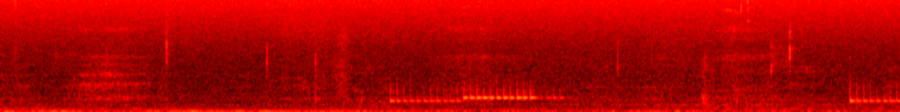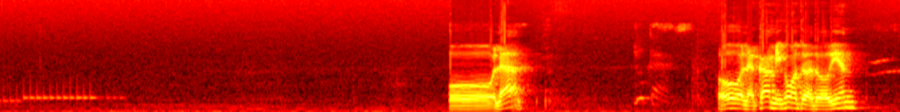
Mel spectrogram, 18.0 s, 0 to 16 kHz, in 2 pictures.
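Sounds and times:
ringback tones from an outgoing phone call: 3.8s - 5.8s, 8.5s - 10.3s
speech: 13.5s - 14.4s, 16.2s - 17.7s.

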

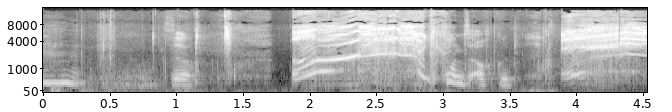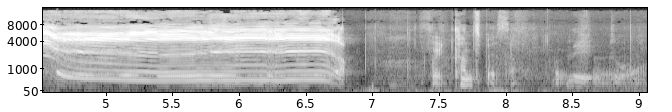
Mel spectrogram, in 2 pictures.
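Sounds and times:
speech: 1.0s - 2.0s, 3.0s - 3.8s, 7.4s - 9.0s
person's high-pitched shriek imitating a girl's scream: 1.9s - 2.9s, 3.9s - 6.8s.

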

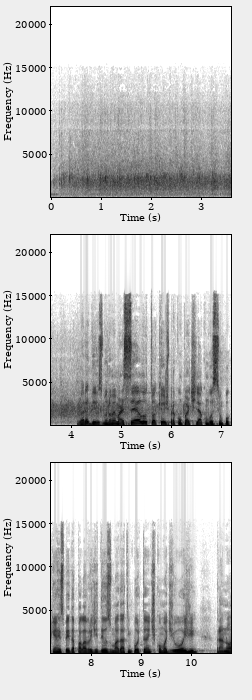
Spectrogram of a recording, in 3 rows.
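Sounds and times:
audience applauding: 0.0s - 7.0s
speech: 4.1s - 10.7s.

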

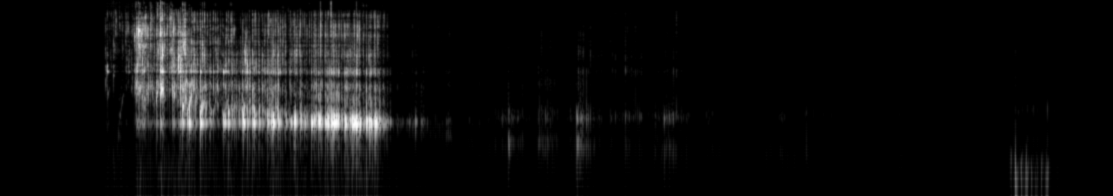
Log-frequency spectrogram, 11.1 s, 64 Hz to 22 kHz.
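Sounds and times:
IPA beer pouring into a glass: 1.1s - 4.3s.

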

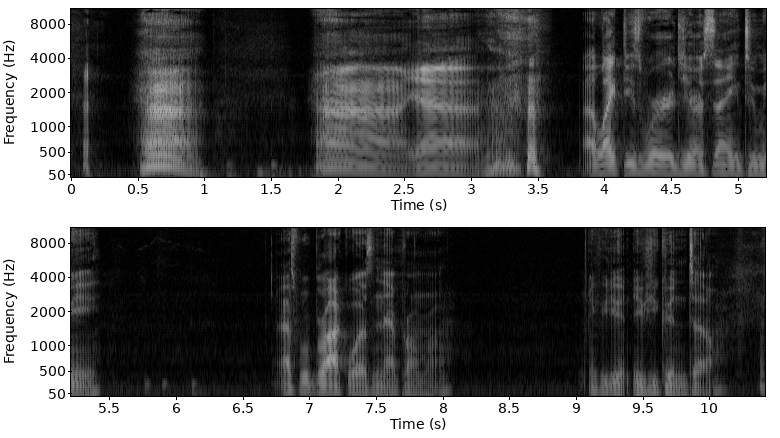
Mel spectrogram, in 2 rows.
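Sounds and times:
man grunting and groaning: 0.5s - 1.1s, 1.8s - 3.4s
speech: 3.0s - 5.5s, 6.8s - 8.1s, 9.1s - 10.4s.

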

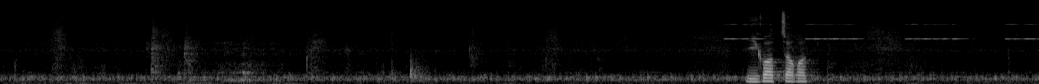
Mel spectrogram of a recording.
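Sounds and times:
kitchen timer alarm with high-pitched electronic beeping: 7.2s - 10.3s
speech: 7.5s - 8.2s.

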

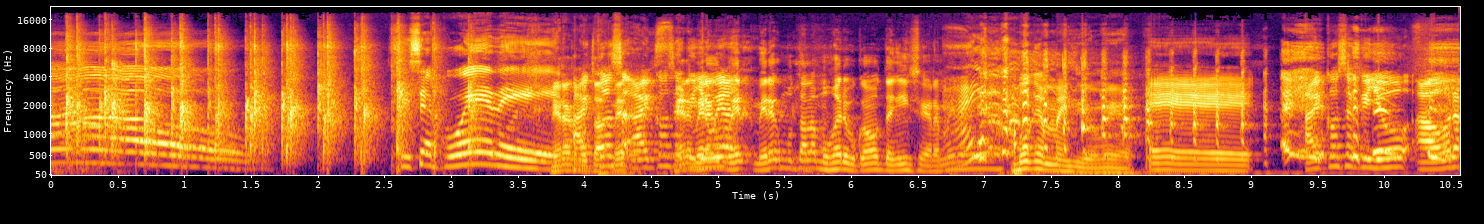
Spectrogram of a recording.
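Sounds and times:
hand clapping applause: 0.0s - 3.3s
speech: 2.6s - 10.5s
laughter: 6.7s - 10.5s.

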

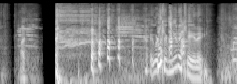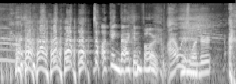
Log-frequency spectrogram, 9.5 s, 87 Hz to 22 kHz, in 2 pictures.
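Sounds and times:
cat meowing with chirping calls: 0.3s - 0.8s, 2.3s - 3.0s, 8.3s - 9.3s
speech: 0.4s - 0.8s, 3.0s - 4.2s, 5.1s - 9.1s
laughter: 1.1s - 9.4s.

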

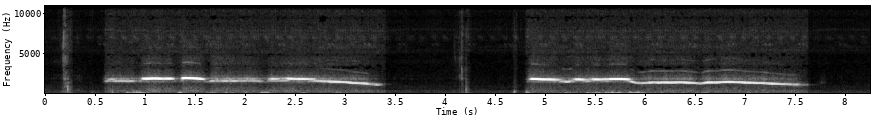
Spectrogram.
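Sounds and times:
person whistling to imitate a little bird: 0.6s - 3.4s, 4.8s - 7.7s.

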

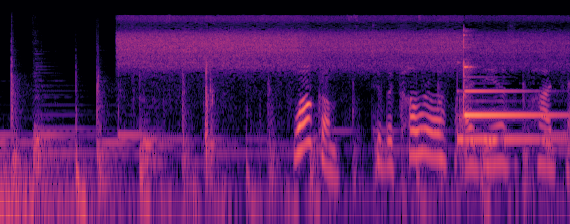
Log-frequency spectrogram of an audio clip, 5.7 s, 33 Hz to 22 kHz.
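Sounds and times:
cicadas chirping at a state park: 1.2s - 5.6s
speech: 2.9s - 5.6s.

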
